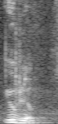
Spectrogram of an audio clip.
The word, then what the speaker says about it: Hublot: हुब्लो, जिसको लोग हबलॉट कहते हैं, लेकिन इसकी करेक्ट प्रोनाउंसिएशन इज हुब्लो। एच भी नहीं है, हुब्लो या ह्यूब्लो।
